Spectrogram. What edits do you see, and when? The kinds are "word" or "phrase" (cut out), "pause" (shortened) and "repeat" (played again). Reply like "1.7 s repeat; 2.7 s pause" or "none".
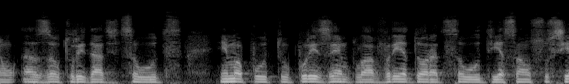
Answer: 1.2 s word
